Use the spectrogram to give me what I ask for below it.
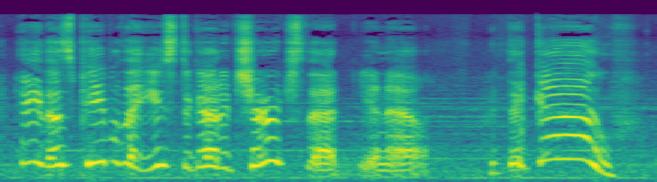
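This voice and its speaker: A woman in an American accent talks at a moderate pace while music plays in the background. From Massachusetts, Cape Cod. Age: 40s. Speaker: retail worker vlogger. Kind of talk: casual vlog monologue. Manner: rambling, conversational.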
